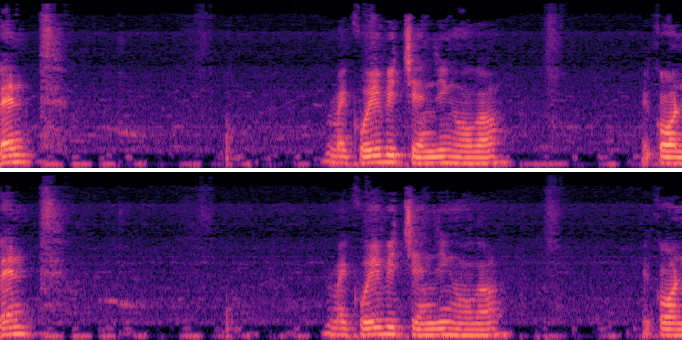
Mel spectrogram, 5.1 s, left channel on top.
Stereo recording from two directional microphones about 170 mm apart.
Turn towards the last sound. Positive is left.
turn(degrees=35)  # may be behind; listen again after turning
